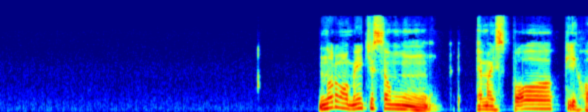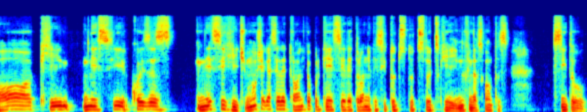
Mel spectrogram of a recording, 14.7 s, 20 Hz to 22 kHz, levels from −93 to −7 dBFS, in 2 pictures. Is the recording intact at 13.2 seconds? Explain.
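No. At 13.2 seconds the speech sounds rushed at unchanged pitch, part of a time-stretched section from 10.27 s to the end, likely sped up 1.44 times by dropping short pieces. Gain pumping also runs throughout: the gain swings by about 15 dB under loud sounds, likely from excessive gain with fast limiting.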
